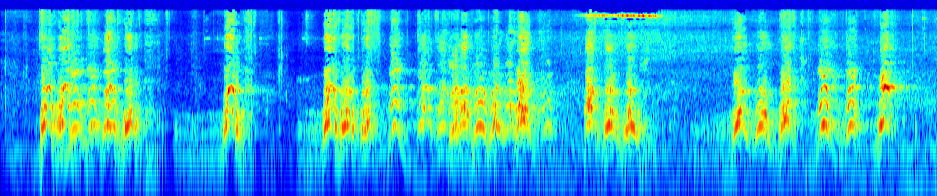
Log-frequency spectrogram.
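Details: Three guard dogs barking heavily in rapid overlapping bursts, loud harmonic woofs repeated several times a second with short pauses, heard by an Alaskan Malamute that can hear but barely see them.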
